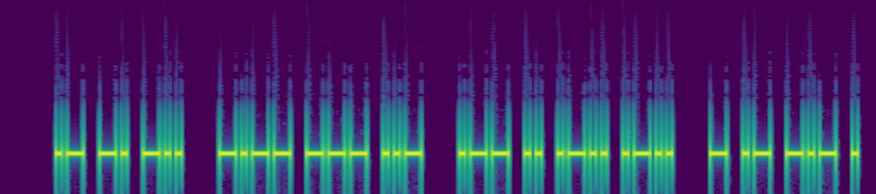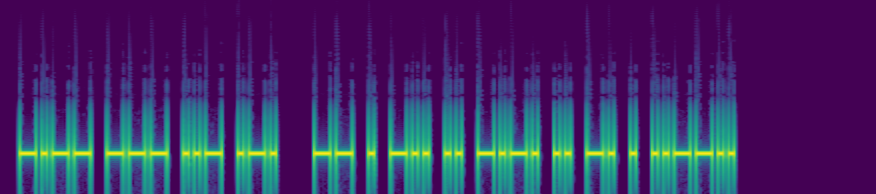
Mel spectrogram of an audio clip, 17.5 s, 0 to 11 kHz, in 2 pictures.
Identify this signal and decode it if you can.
Morse code, heard as a keyed tone, about 22 wpm, 700 Hz. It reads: AND YOU WILL TAKE YOUR MEDICINE?
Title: Sentences from Top 900 Words 22wpm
